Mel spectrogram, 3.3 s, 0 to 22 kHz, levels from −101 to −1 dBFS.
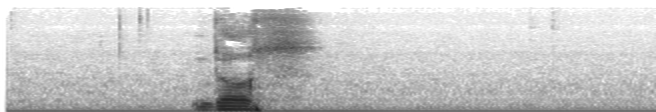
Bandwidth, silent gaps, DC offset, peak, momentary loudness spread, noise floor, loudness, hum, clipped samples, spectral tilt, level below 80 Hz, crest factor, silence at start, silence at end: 16 kHz; none; under 0.1%; -4 dBFS; 22 LU; -47 dBFS; -21 LUFS; 50 Hz at -45 dBFS; under 0.1%; -6 dB/octave; -42 dBFS; 24 dB; 0.95 s; 1.5 s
